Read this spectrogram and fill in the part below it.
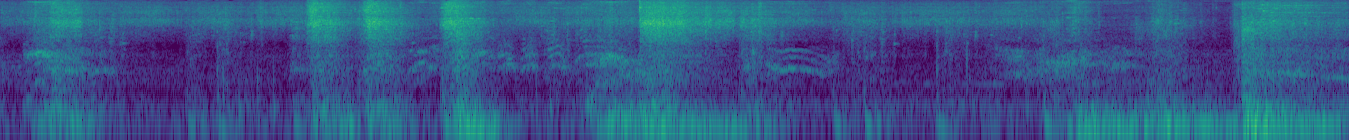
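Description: Blades clash and strike with sharp impacts.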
